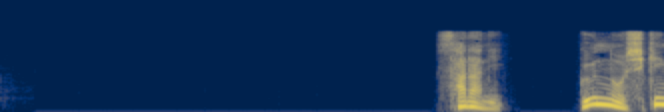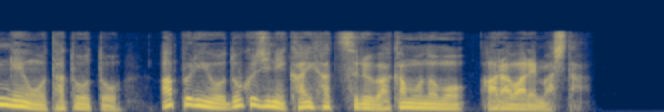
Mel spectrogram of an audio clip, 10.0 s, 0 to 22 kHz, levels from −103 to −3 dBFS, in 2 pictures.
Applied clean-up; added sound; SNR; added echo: none; none; none; none.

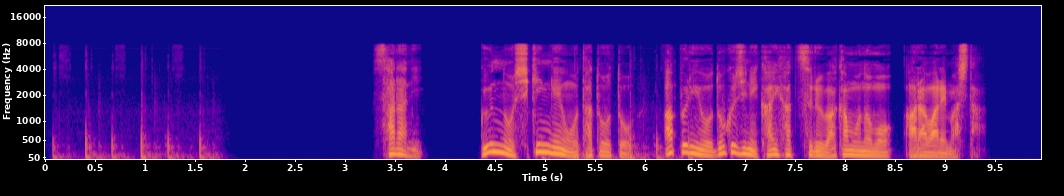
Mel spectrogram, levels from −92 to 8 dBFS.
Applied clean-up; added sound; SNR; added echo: none; Writing; 18 dB; none.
